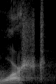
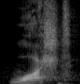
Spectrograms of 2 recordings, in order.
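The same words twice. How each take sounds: First: The word is said with an r sound. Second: The word is said without an r sound. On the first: The speaker calls it wrong. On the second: The speaker calls it right.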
